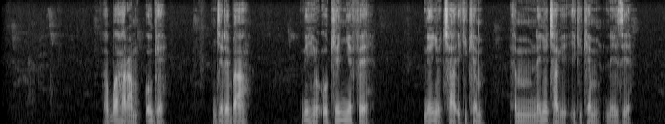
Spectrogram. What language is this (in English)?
Igbo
